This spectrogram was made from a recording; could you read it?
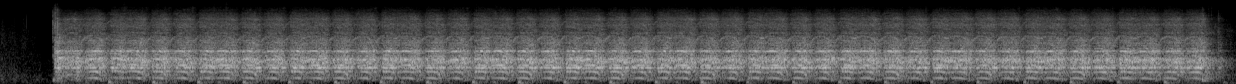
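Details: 2013 Mitsubishi Fuso FG 4P10 diesel after the injector lines were reconnected and bled: steady starter churning for eleven seconds with no firing. It cranks but won't start despite rail pressure reaching 225 bar.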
